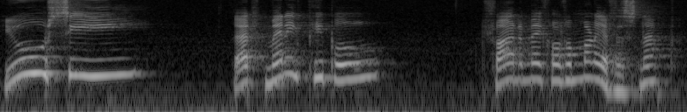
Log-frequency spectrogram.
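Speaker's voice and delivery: high, formal British dealer; put-on professional British voice; Chegwin. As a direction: explain loftily like an affected croupier. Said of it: "he's put on the voice to sound more professional".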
